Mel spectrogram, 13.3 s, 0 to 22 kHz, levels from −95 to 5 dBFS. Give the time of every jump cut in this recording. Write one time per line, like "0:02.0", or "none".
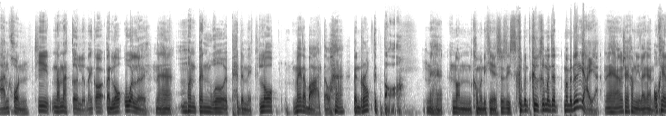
0:05.1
